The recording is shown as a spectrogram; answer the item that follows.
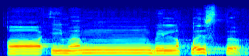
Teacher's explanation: দুই জবরের তনবিনকে মিম দিয়ে বদলায় পড়তে হবে, এটাকে কলব বলা হয়।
